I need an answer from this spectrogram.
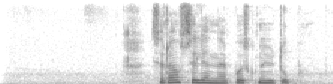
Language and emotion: Russian, neutral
